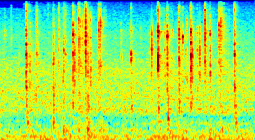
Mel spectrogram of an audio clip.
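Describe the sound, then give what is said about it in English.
Light, quiet typing on a computer keyboard: many quick, irregular keystrokes clicking on their own, with no talk. “And I'm going to type”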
